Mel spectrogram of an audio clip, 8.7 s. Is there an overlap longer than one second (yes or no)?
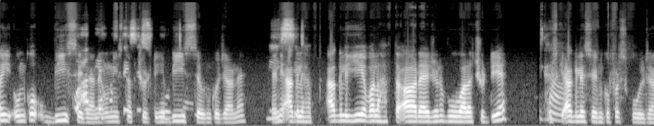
yes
